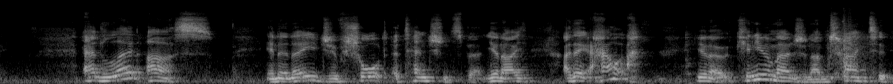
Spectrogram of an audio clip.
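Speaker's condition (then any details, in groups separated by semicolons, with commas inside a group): No condition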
